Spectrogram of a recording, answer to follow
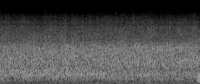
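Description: A large crowd of worshippers applauding together, a dense and steady clapping that holds an even level throughout.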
